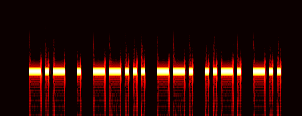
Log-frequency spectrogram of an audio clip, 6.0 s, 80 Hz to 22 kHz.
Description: Morse code, heard as a keyed tone, about 15 wpm, 700 Hz. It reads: KE7GFD
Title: USA Call Signs - 6 Characters - Repeated 3x - 15wpm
